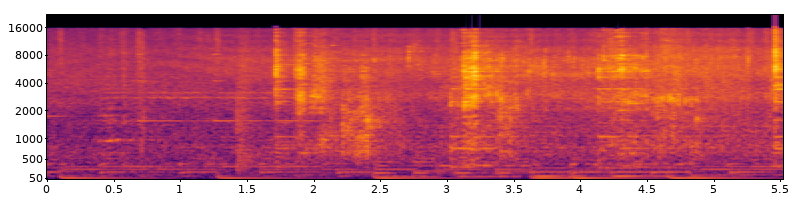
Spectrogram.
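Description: Brinjal pieces sizzling in oil in an iron kadai while a steel ladle stirs them, with several scraping strokes against the pan from a couple of seconds in.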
